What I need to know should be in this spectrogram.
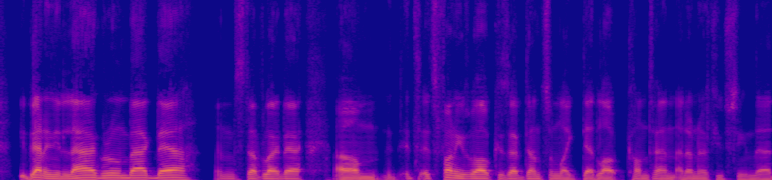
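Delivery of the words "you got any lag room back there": Cajun Southern accent. Recalling a character he voiced, Nicodine Savoy Cajun voice. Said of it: "the the Cajun Southerner type thing".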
